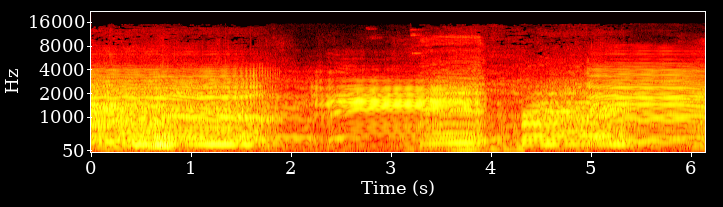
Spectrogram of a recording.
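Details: Brahman bulls mooing, long resonant calls with stacked harmonics that bend upward then fall, three main bellows separated by short dips in loudness, other cattle audible underneath.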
